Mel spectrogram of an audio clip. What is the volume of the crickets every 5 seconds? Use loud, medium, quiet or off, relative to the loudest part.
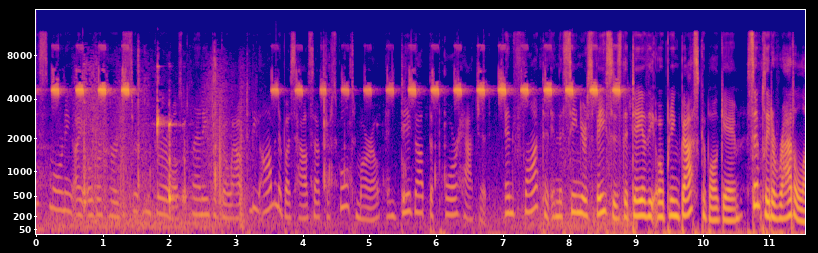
loud, loud, off.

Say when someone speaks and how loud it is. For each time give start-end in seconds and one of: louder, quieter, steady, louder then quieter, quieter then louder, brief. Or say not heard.
0.0-11.5 louder.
